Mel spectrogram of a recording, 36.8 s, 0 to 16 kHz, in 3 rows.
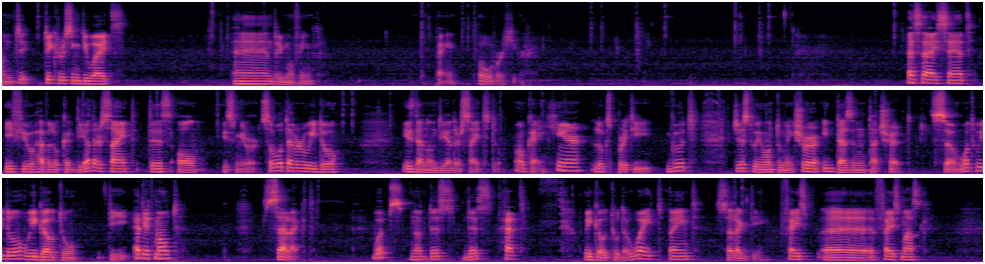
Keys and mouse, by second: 0.5-2.7 drag, 2.9 middle click, 3.7-5.3 drag, 5.3 middle click, 5.9 middle click, 6.4-7.4 middle drag, 7.5 middle click, 8.3 click, 9.2 middle click, 9.6-11.2 drag, 11.7 middle click, 13.3 shift+click, 14.2 shift+click, 16.5 shift+click, 17.1-18.5 middle drag, 19.0-20.7 middle drag, 20.9 shift+middle click, 21.8-23.2 middle drag, 24.8 Tab, 28.4 l, 29.6 a, 29.8 a, 30.2 l, 30.8 middle click, 31.7 Tab, 33.7 click.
